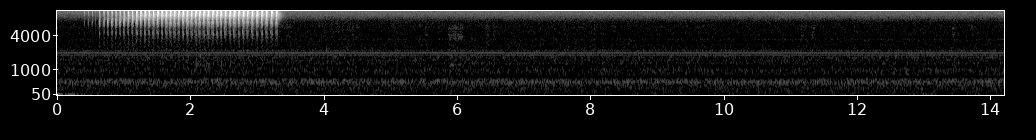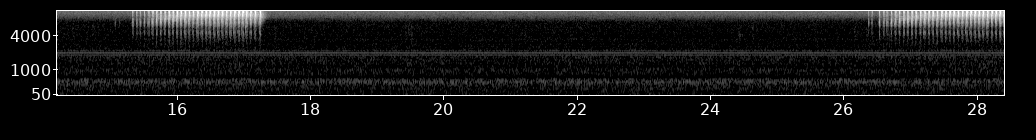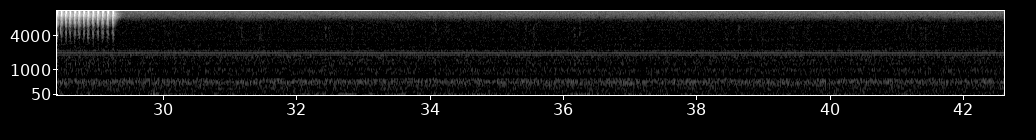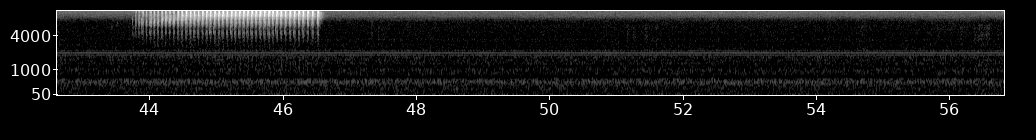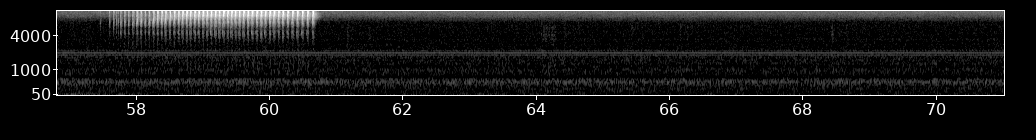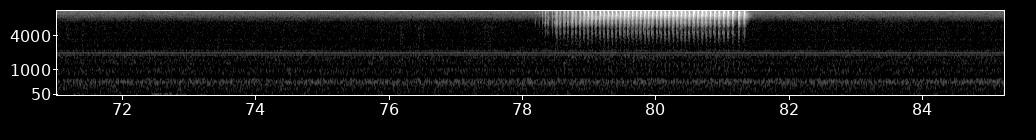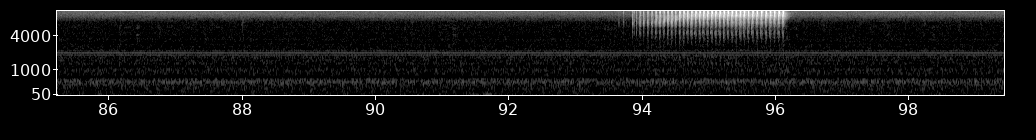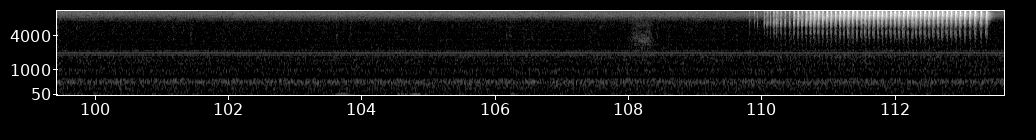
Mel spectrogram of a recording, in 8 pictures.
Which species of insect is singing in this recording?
Pholidoptera littoralis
